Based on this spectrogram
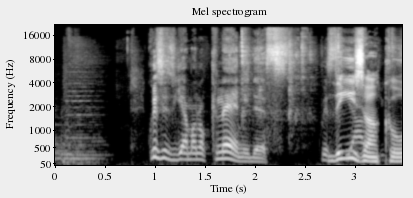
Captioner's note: speaking in foreign language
